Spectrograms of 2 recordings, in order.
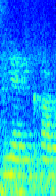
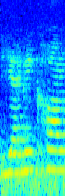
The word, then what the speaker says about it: Yennicott: It's Yenny Cod Oysters. If you want to know how to spell it, it's What is it? Yenny Cod Oysters.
